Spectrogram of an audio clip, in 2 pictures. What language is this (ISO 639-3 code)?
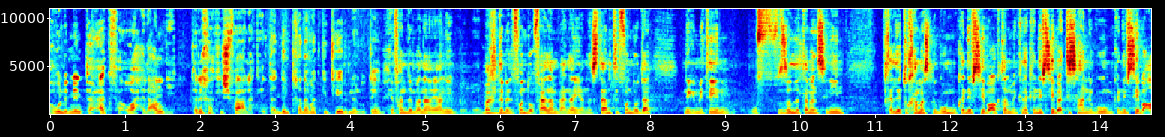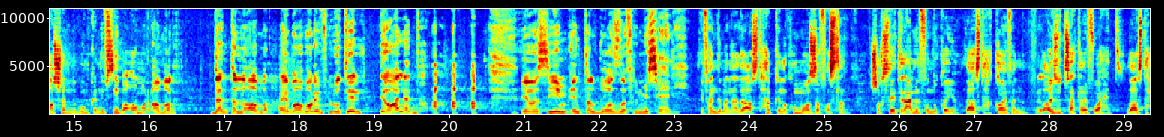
ara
